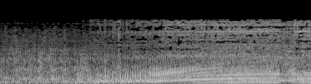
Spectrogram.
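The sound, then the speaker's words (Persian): A chainsaw roars loudly and steadily, cutting down trees to stop a forest fire in the Genaveh woodlands from spreading, its engine pitch rising as it bites into wood and then holding a strained, buzzing whine. No voices are heard. “صدای اره‌برقی هم برای قطع درختان به گوش میرسد.”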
